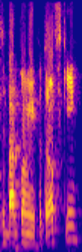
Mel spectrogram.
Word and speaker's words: Bartłomiej Piotrowski: on whether you live um my name is bartomi petrovsky and just as regina said it's most likely not pronounceable to you so um just feel free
